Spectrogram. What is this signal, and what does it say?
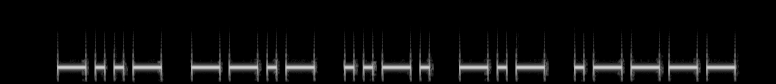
Morse code, heard as a keyed tone, about 13 wpm, 800 Hz. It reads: XQFK1
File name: LEZIONI / 8 YJ45 / 8 Y 12wpm 2228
